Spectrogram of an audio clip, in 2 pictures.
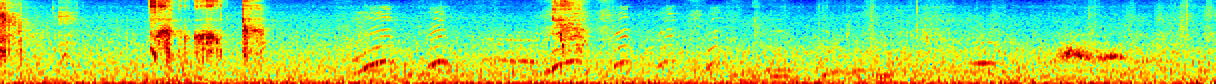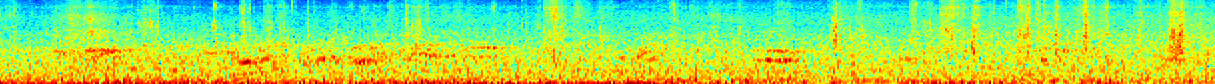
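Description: Paws patter and rustle through dry fallen leaves.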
